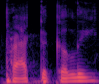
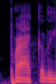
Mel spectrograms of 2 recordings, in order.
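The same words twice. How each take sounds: First: The word is pronounced fully with every syllable. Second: The word is clipped and not fully pronounced. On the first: It is the proper English pronunciation. "if I said it right" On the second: It keeps the beat of the verse. "I say practically"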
